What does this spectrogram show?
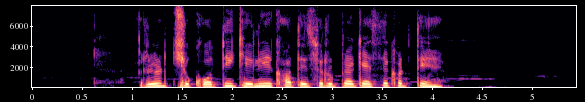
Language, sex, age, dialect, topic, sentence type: Hindi, male, 51-55, Kanauji Braj Bhasha, banking, question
